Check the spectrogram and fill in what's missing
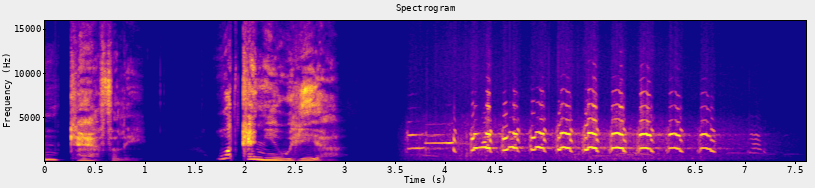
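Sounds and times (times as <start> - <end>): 
speech: 0.4 - 1.0, 1.7 - 3.0
seagull giving harsh laughing calls: 3.6 - 7.6.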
